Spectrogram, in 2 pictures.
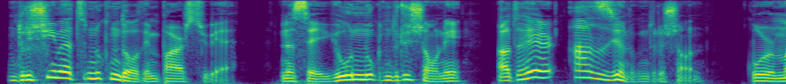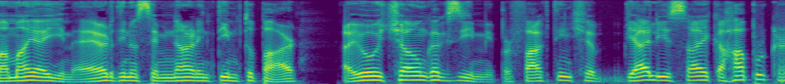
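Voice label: Albanian, male, voice over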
